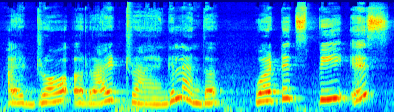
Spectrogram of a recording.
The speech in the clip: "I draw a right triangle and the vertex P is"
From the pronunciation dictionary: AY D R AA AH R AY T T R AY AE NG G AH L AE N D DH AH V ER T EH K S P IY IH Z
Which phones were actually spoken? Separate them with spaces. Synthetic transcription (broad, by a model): AY D R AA AH R AY T T R AY AE NG G AH L AE N D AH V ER T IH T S P IY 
